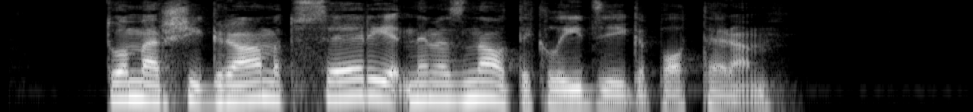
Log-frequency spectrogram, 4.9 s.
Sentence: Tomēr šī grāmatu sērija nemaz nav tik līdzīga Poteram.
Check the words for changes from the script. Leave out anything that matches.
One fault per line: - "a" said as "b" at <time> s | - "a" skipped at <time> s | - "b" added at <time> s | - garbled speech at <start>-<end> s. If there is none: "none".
none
